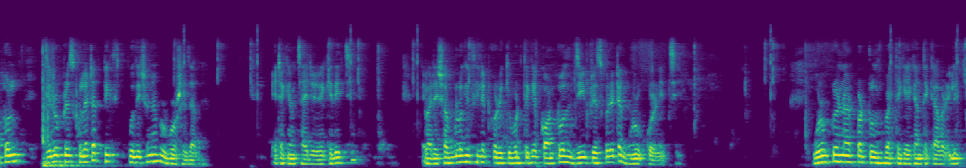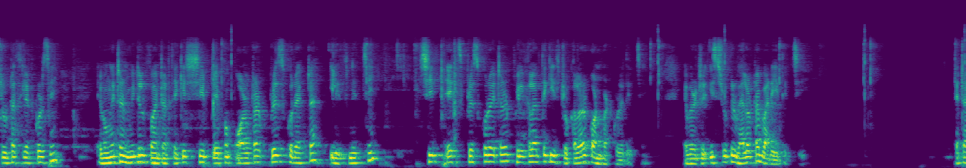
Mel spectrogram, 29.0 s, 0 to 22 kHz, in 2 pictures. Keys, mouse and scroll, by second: 0.7 ctrl+0, 8.7 ctrl+g, 10.3 Down, 13.4 right click, 15.3-15.8 alt+scroll up 1, 17.9 alt+shift+click, 21.2 x.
